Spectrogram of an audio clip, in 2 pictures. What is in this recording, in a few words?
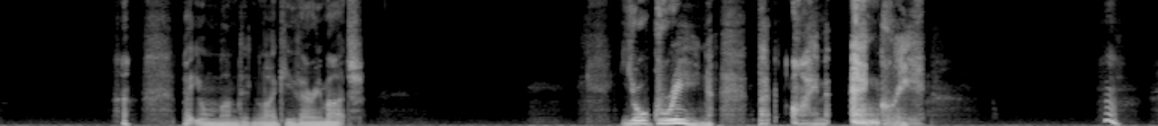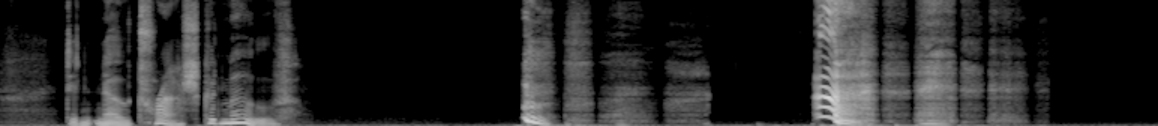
Recruit Female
